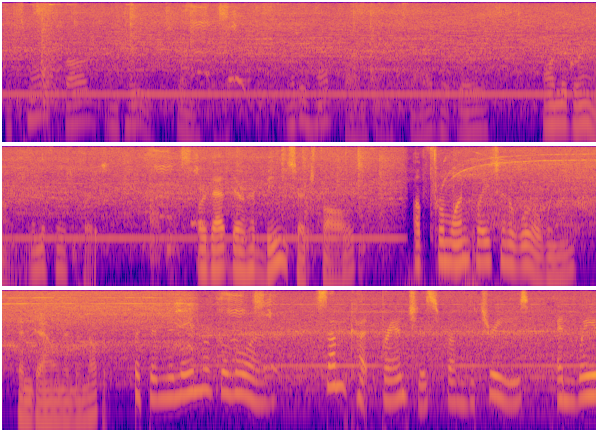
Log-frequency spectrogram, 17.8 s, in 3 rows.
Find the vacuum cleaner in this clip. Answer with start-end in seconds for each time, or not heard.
0.0-17.7.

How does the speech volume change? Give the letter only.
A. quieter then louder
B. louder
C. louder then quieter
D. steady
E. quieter
B.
